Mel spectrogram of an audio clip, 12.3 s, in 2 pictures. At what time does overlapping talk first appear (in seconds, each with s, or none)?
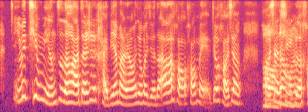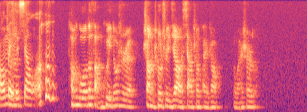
5.3 s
